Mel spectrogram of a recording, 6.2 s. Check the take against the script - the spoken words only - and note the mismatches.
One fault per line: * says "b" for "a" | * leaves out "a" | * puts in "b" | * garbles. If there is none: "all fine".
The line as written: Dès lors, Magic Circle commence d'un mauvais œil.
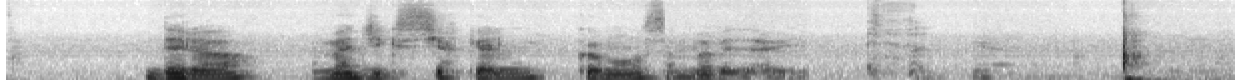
all fine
